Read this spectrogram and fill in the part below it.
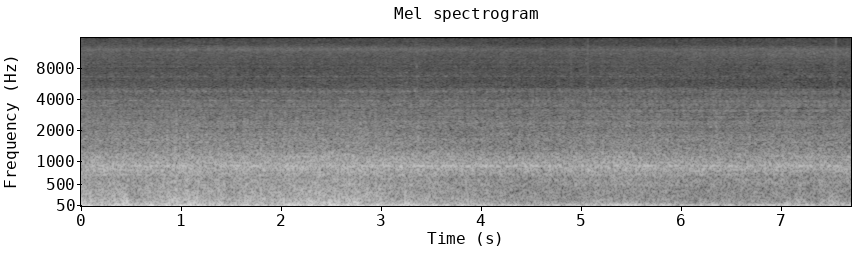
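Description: Wind rushes and buffets steadily past a bicycle rolling downhill.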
